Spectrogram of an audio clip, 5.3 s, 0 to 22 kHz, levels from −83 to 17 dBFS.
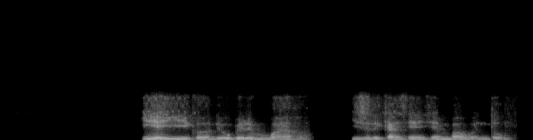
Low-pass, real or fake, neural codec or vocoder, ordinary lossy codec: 7.2 kHz; fake; codec, 16 kHz, 0.4 kbps, LongCat-Audio-Codec; Opus, 16 kbps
